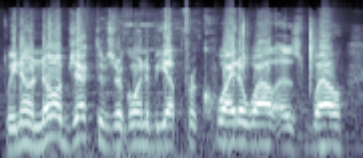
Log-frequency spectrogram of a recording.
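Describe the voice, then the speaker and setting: Bright-voiced analytical male game caster. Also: fairly high pitch, fairly even intonation, rapid-fire, faint music behind, rough recording. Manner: analytical and joking, talks through builds and timers. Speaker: esports caster. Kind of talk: color commentary on a game.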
